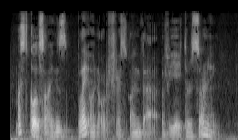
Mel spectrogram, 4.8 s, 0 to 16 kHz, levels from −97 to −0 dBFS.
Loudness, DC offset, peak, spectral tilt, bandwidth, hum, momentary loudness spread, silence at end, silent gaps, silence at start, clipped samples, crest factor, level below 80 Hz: -28 LUFS; under 0.1%; -6 dBFS; -4.5 dB/octave; 11.5 kHz; none; 16 LU; 0.1 s; none; 0.2 s; under 0.1%; 22 dB; -54 dBFS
